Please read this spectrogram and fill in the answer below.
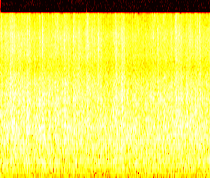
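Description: Heavy rain pelting a small fiberglass Scamp camper trailer, heard from inside: a dense, steady hiss of drops on the shell and windows.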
